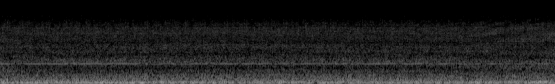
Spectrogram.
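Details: Truck engine idling after an overheat, restarted back at the house for inspection; no hose leaks, water pump pulley turning, owner thinks the pump struggled pushing slushy coolant. Low, even idle with a faint steady whine, no knocks, squeals or misses; sounds healthy.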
